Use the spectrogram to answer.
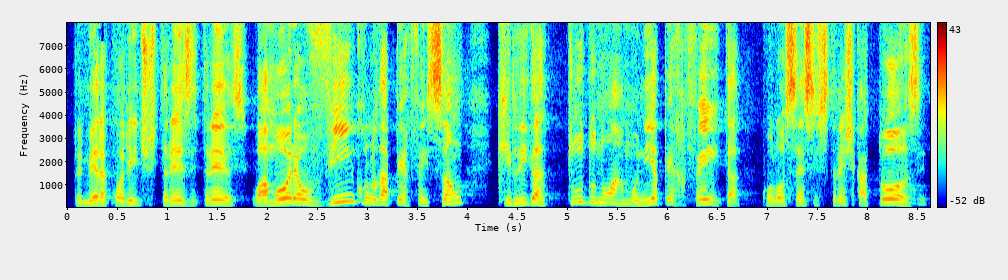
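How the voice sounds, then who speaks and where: A man's voice: a little high, animated, darkish tone. Brazilian male pastor teaching a class. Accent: Brazilian Portuguese. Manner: explanatory, checks in with the class often; slows down and stresses key words. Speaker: pastor teaching a Bible course. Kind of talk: Bible study class.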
